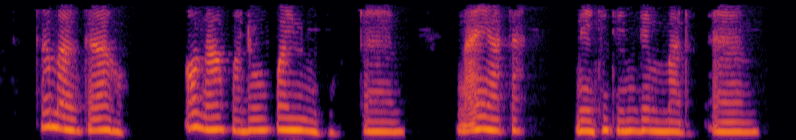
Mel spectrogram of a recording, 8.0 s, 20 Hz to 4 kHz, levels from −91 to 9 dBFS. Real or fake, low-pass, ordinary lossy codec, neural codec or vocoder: real; 3.6 kHz; MP3, 32 kbps; none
